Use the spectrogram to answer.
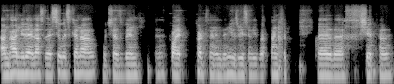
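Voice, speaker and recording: A man in his twenties from Egypt giving an online seminar presentation as a graduate student, pausing often with ums and uhs. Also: medium pitch, monotone, rough recording. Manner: hesitant, frequent ums and uhs. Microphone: video call.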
